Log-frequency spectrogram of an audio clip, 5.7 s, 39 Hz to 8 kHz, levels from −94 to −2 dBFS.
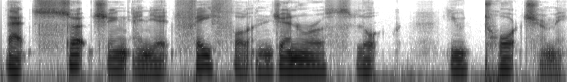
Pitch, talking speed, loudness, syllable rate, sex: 85 Hz, 125 wpm, -21 LUFS, 3.5 syllables/s, male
